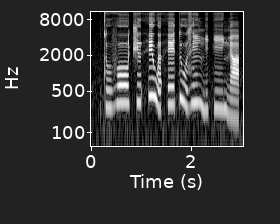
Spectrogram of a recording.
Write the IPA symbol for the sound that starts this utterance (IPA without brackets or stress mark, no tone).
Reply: t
